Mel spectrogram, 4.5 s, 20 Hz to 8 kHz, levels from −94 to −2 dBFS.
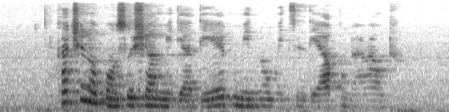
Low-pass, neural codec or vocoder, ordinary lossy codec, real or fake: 7.2 kHz; none; none; real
